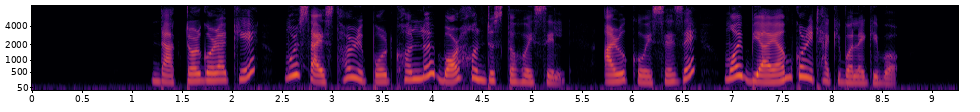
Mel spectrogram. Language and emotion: Assamese, happy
